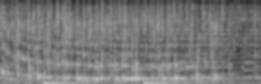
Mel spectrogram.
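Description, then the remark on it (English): Rushing water swirls and gurgles down a drain, a loud, continuous flush with bubbling and churning throughout, no voices present. “Down the drain.”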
